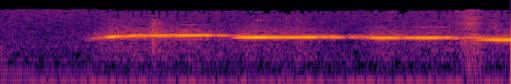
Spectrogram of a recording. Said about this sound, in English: You can still hear, can't you? I'll whistle, and you come to me.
